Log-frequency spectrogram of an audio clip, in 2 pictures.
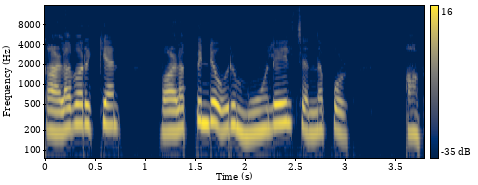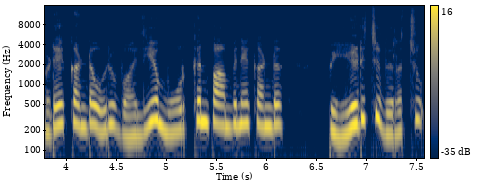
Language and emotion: Malayalam, fearful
